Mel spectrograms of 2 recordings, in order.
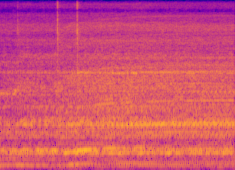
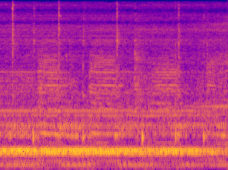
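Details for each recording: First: KitchenAid Artisan stand mixer after replacing the stripped plastic worm gear and regreasing: smooth, even motor hum, steady tone, no knocking or grinding, working like new. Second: KitchenAid Artisan stand mixer turns on but doesn't spin: steady motor hum with light ticking and no load change, motor spins freely, stripped plastic worm gear before replacement.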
